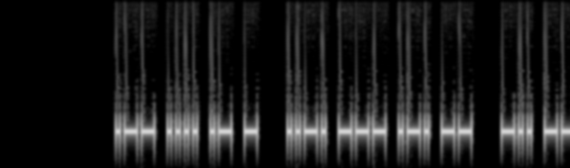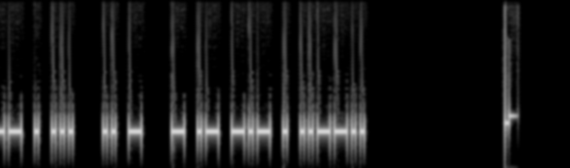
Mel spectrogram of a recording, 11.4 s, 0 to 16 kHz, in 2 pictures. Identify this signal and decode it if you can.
Morse code, heard as a keyed tone, about 28 wpm, 700 Hz. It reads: WHAT FORM DOES IT TAKE?
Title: Sentences from Top 1000 Words - Review Part 1 - 28wpm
